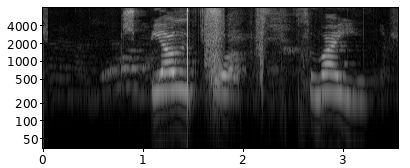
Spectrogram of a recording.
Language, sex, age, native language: Icelandic, other, 9, Icelandic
